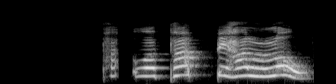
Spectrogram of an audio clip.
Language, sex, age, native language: Icelandic, male, 7, Icelandic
